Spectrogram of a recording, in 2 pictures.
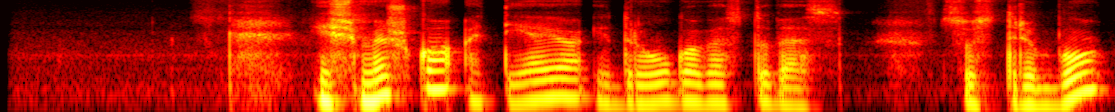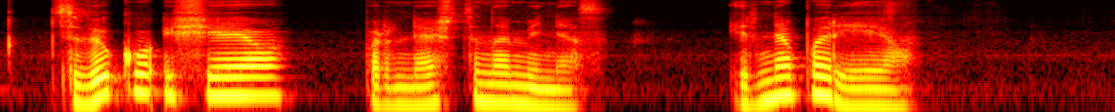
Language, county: Lithuanian, Vilnius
